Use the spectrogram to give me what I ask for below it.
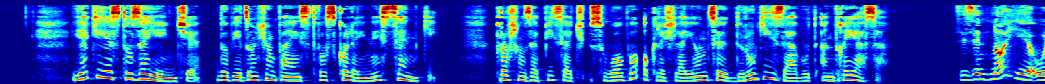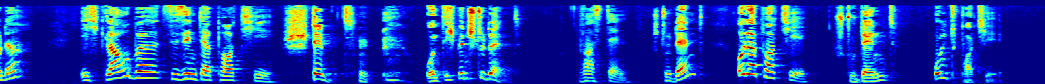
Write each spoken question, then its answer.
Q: Proszę zapisać słowo określające drugi zawód Andreasa.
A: portier, portier, recepcjonista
